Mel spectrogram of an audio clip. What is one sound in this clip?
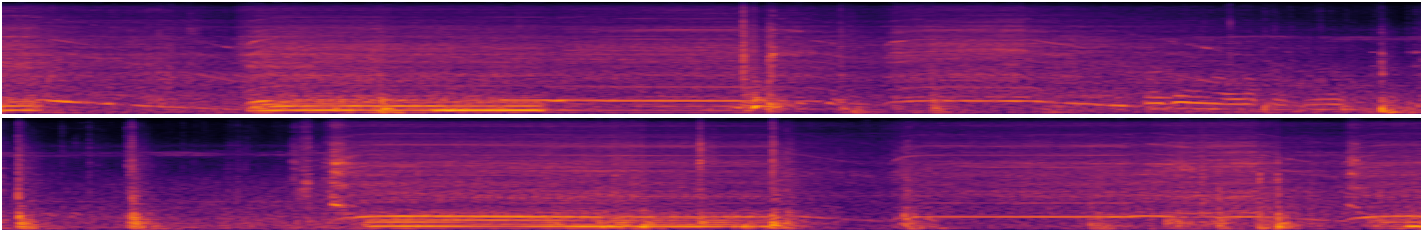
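A hydraulic rescue tool whines as it runs in bursts.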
